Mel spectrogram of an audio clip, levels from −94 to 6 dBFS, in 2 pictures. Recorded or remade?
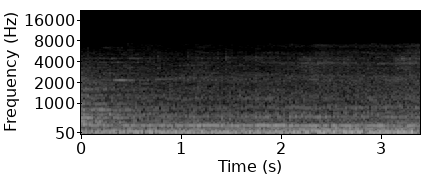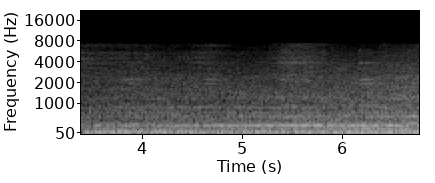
recorded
